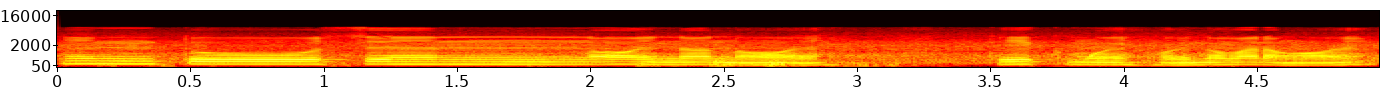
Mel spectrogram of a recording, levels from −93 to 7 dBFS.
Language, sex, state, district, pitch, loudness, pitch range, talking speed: Chakma, male, Tripura, Unakoti, 135 Hz, -15 LUFS, 120-145 Hz, 120 wpm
